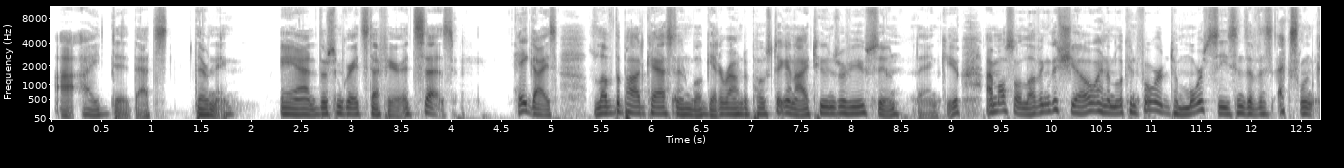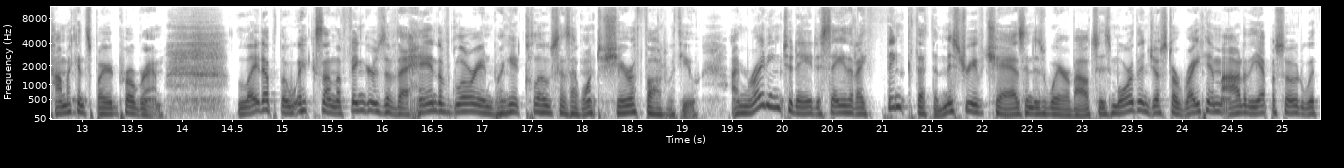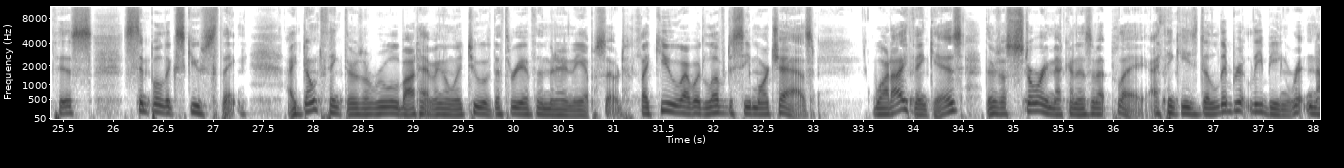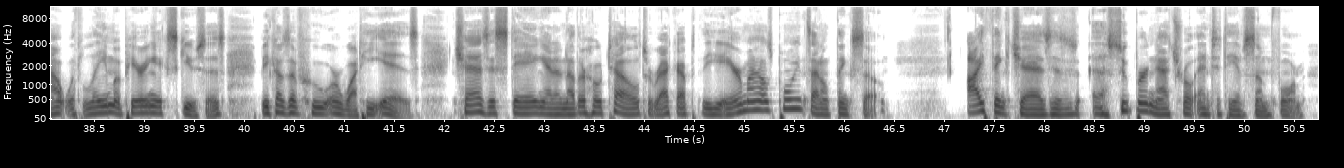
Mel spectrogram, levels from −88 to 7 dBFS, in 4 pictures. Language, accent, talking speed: English, American, 220 wpm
